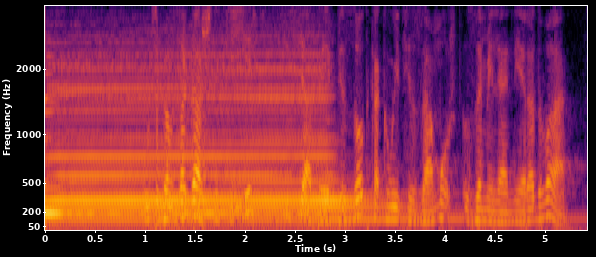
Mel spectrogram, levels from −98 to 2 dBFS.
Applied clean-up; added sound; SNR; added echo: none; Bowed string instrument; -4 dB; none.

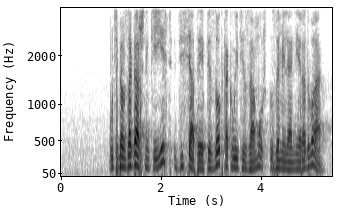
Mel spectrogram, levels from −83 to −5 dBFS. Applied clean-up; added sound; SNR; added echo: none; none; none; none.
